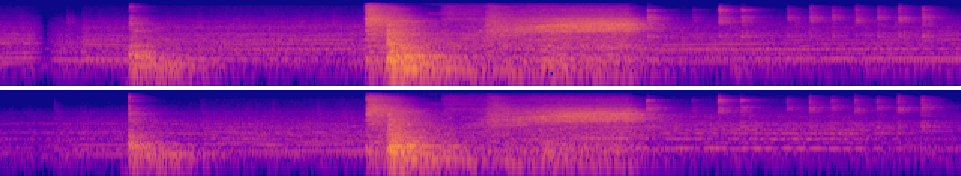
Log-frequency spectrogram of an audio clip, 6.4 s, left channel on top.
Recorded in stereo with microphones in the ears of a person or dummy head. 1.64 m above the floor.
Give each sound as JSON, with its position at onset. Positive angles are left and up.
{"t": 0.8, "sound": "a sliding door", "side_deg": -50, "distance_m": 0.6}
{"t": 2.4, "sound": "sawing", "side_deg": 60, "distance_m": 1.6}
{"t": 4.3, "sound": "cutlery clinking", "side_deg": -20, "distance_m": 0.8}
